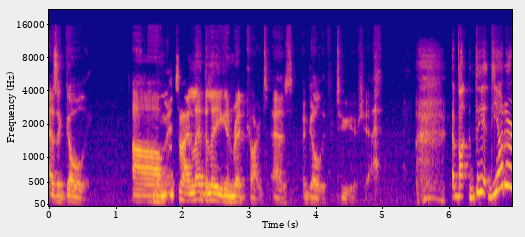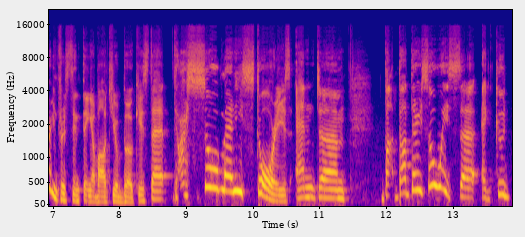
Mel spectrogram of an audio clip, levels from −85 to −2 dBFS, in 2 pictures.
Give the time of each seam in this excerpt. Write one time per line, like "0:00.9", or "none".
0:06.0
